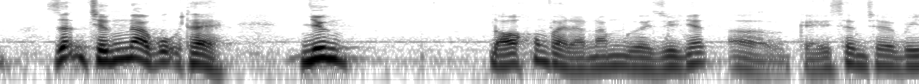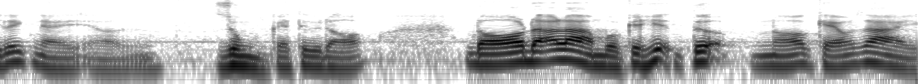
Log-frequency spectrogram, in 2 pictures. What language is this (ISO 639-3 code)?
vie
